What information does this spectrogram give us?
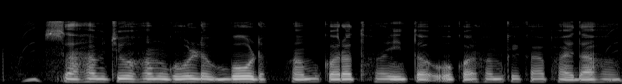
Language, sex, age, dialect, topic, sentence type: Bhojpuri, male, 18-24, Western, banking, question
